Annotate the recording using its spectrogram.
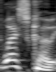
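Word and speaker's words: waistcoat: I'm not arguing with the spelling of Westcoat. It's spelled waste coat.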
